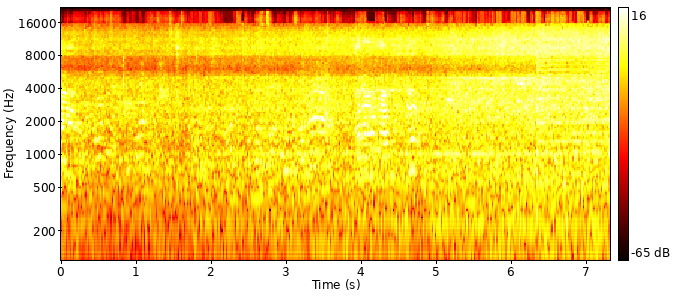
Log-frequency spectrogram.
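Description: A Capital Express passenger train pulls into a station with a steady rumble of rolling wheels and carriages, with crowd chatter and voices around the platform.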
